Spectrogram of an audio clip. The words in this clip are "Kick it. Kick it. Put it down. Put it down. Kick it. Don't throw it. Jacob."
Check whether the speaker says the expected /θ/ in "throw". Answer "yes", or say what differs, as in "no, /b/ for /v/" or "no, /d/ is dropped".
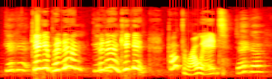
yes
